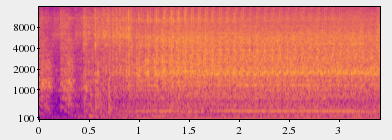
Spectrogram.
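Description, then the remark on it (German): A car engine cranks briefly and catches, then settles into a steady, loud idle with a constant low rumble and rhythmic mechanical ticking, as the car is started so a mechanic can listen to the engine. “So, jetzt geht es darum, den Motor zu starten.”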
